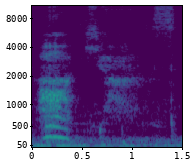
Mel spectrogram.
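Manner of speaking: soft unvoiced whisper. Real, not acted. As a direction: whisper your approval. Whispered delight.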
